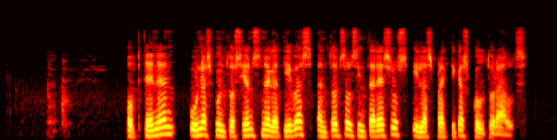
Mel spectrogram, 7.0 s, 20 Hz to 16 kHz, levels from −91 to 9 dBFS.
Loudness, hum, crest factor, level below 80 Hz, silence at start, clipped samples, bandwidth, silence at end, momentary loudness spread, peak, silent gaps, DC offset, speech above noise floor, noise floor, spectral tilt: -17 LUFS; none; 18 dB; -64 dBFS; 1.6 s; under 0.1%; 7.6 kHz; 0.4 s; 5 LU; 0 dBFS; none; under 0.1%; 56 dB; -73 dBFS; -6 dB/octave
